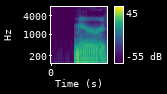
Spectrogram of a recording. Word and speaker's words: mirror: Mirror. Mirror is two syllables. Mirror. – Mirror. – It's two syllables.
